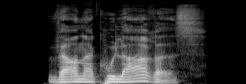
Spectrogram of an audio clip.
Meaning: strong/mixed nominative/accusative neuter singular of vernakular
- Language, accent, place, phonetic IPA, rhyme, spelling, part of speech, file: German, Germany, Berlin, [vɛʁnakuˈlaːʁəs], -aːʁəs, vernakulares, adjective, De-vernakulares.ogg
